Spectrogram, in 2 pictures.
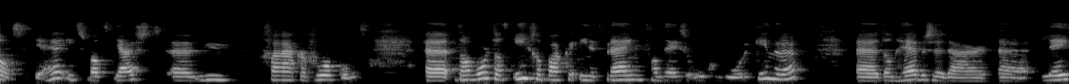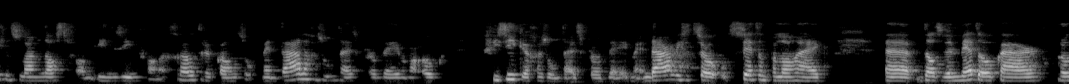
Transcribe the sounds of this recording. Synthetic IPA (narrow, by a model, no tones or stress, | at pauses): lˠtɦɛʔitsʋɑtjœɥstny | v̥aːkəɹvʊːɹkɔmtədɑnʋɔɹt̚dɑtɪnχəbɑkəʔɪnɦədbrɛjnvɑndejzəɔnχəbʊːɾəkɪndəɾə | ədɑnɦɛbənzədaːɹəlejvənslɑŋlɑstfɑnɪndəzɪnvɑ̰nənχrowtərəkɑnsɔp̚mɛntaːləχəzɔntɦɛjtsproblejməma̰ːɹʔowk | fizikəχəzɔntɦɛ̰jtsprowblejmənɛ̰ndaːɾɔmɪsətsowʔɔntsɛtənd̚bəlɑŋrɛjk | dɑtʋəmɛtɛlˠkaːɹχro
